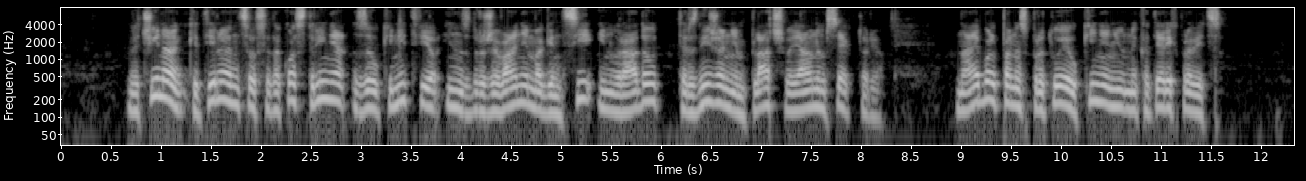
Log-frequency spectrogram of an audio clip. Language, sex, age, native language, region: Slovenian, male, 50-59, Slovenian, Coastal Karst region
